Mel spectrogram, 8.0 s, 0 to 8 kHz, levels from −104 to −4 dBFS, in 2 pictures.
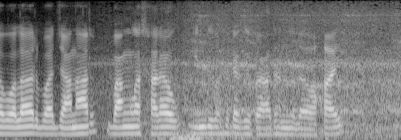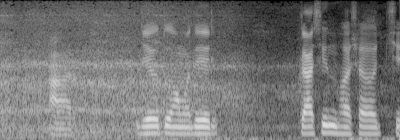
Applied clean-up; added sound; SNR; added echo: none; Train; 9 dB; none.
